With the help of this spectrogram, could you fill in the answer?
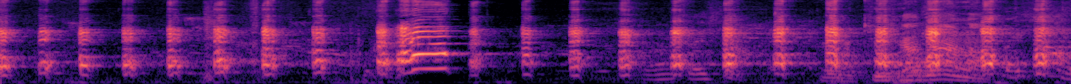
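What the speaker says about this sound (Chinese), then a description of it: "母鸡朋友们啊要下蛋了，声音要变了啊" A hen about to lay an egg clucks in quick, regular, close bursts, then breaks into a drawn-out, rising squawk partway through before the rhythmic clucking resumes.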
